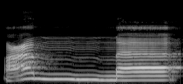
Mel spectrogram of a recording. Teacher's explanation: یہاں عین کو میم مشدد کے ساتھ ملائیں گے تو غنہ کریں گے، اور میم کو جب دوسری دفعہ ادا کریں گے تو الف مدہ کی وجہ سے کھینچ کر ادا کیا جائے گا۔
